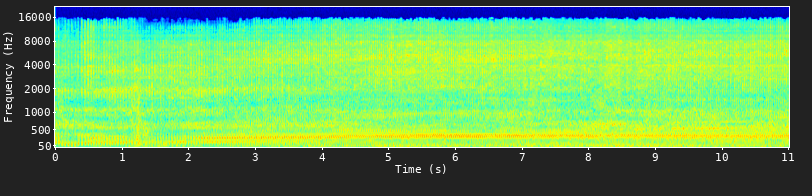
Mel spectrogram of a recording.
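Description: Coleman CT200U minibike's 196cc single-cylinder four-stroke engine, fitted with a header pipe, at full throttle under way. It revs up in the first couple of seconds, then holds a steady pitch while the bike keeps gaining speed: the torque converter lets road speed climb while engine speed stays nearly constant.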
